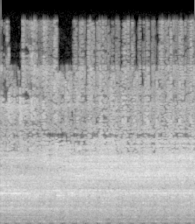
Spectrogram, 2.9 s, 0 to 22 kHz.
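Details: 2000 BMW 528i six-cylinder, cold at idle: a quick, steady, evenly spaced ticking knock under a loud hiss; knocking when cold, source undetermined.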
